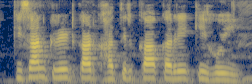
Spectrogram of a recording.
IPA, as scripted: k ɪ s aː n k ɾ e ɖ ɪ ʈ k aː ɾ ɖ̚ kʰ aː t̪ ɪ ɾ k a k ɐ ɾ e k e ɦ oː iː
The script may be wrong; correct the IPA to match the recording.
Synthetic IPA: k ɪ s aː n k ɾ e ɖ ɪ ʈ k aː ɾ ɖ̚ kʰ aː t̪ ɪ ɾ k a k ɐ ɾ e k e ɦ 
